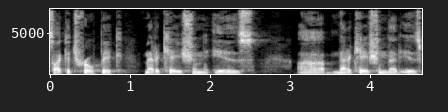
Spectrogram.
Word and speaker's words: psychotropic: It's pronounced psychotropic. And sorry? Oh, okay. It's psychotropic medication is medication that is prescribed to help treat symptoms of mental or emotional disorder.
